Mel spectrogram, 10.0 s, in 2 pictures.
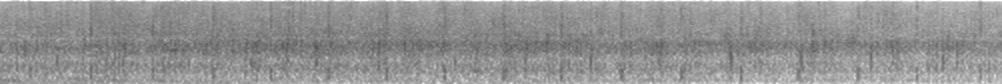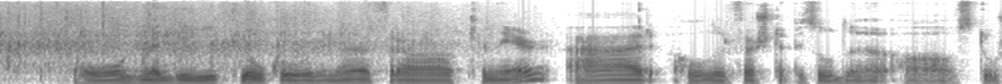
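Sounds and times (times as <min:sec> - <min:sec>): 
audience applause: 0:00.0 - 0:07.3
speech: 0:05.4 - 0:10.0.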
